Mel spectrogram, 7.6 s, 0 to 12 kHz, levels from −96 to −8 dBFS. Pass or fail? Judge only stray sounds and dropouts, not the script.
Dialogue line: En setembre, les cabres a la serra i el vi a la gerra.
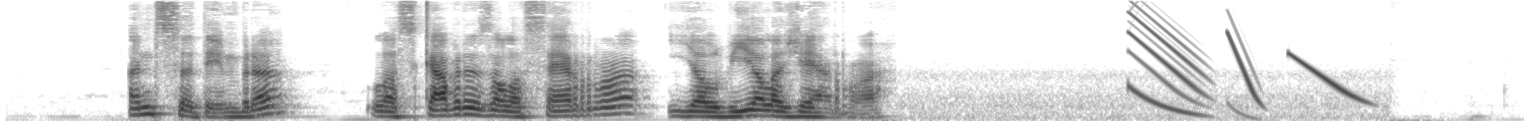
fail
